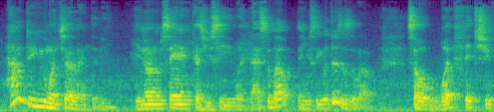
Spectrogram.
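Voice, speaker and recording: A man's voice: on the low side, slight background noise. Laid-back New York man, roomy distant sound. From New York City. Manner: relaxed, rambling, peppered with "you know what I'm saying". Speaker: music artist guest. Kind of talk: casual interview. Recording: roomy, distant mic with faint ambience.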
